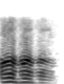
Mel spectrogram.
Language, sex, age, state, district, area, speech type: Gujarati, male, 18-30, Gujarat, Surat, urban, conversation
